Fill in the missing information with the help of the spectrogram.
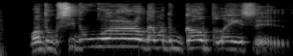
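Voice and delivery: high, slowing dreamer's voice; long for adventure, pitched well up; yearning barmaid. Acted. Wendy voices her longing to travel.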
